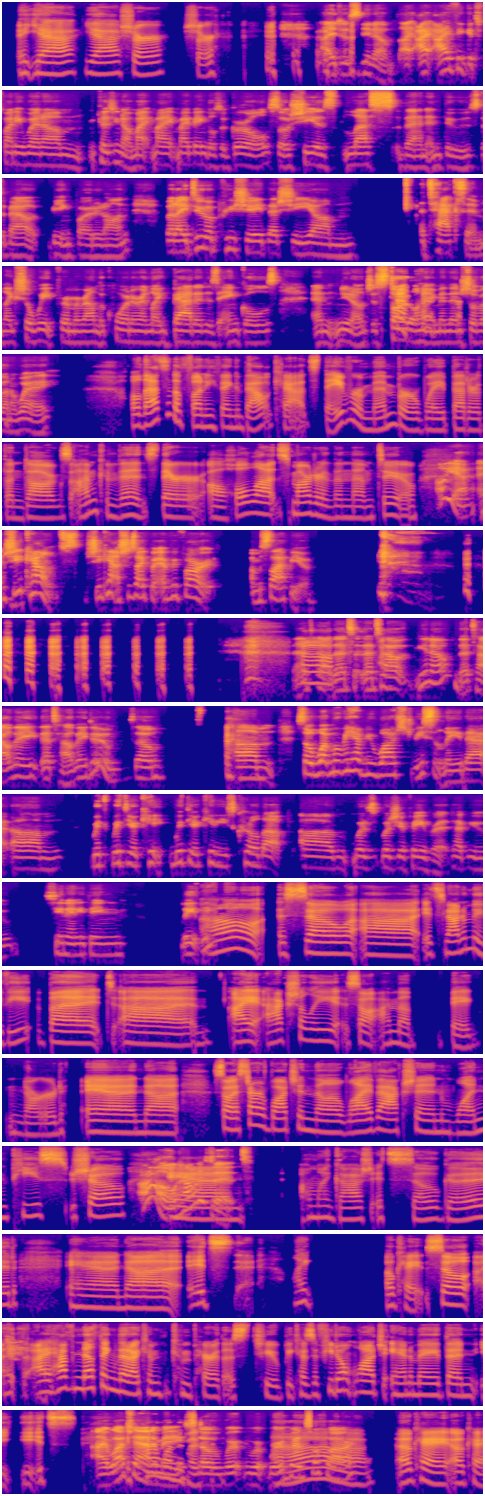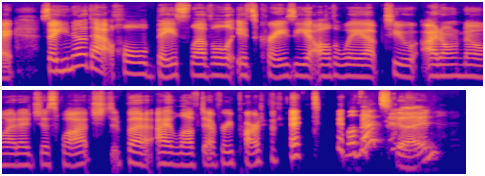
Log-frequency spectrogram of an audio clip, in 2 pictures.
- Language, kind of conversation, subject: English, unstructured, Do you feel happiest watching movies in a lively movie theater at night or during a cozy couch ritual at home, and why?
- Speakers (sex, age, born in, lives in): female, 35-39, United States, United States; female, 40-44, Philippines, United States
- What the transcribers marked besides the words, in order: laugh; lip smack; laugh; other background noise; laugh; chuckle; chuckle; drawn out: "ah"; laughing while speaking: "every part of it"; laugh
